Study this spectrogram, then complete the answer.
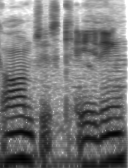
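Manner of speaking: acted deadpan, flat, hushed, very quiet dry monotone. Describing a movie character who always sounds dry, the speaker imitates his dry, flat delivery. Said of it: "he talks like this".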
